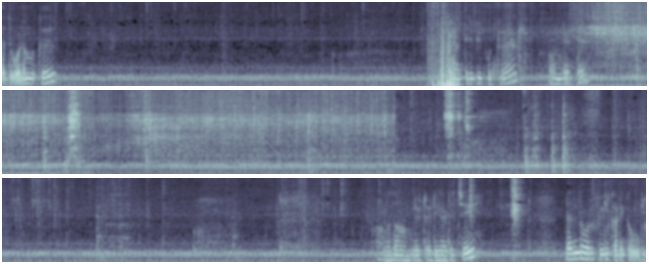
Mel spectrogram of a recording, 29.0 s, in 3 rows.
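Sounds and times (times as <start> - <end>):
omelette sizzling in butter: 6.0 - 16.8
metal spatula scraping pan: 10.3 - 11.0.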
